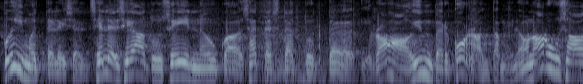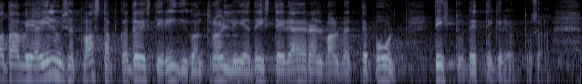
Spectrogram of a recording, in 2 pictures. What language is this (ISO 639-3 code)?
est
